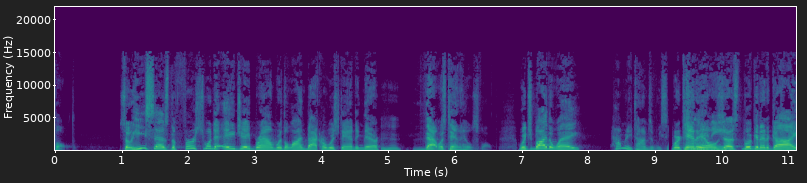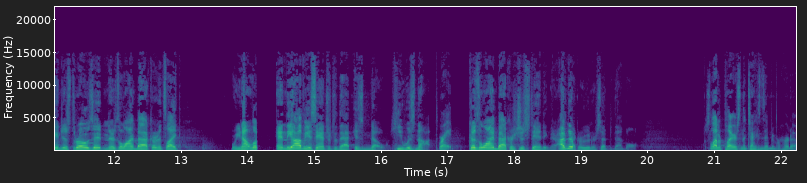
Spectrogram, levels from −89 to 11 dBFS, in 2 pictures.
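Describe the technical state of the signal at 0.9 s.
At 0.9 s the signal is intact, with no audible technical fault at that point.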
